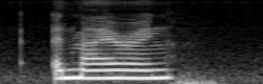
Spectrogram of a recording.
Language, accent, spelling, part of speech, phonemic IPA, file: English, US, admiring, adjective / verb / noun, /ædˈmaɪ.ɚ.ɪŋ/, En-us-admiring.ogg
- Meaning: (adjective) Feeling or showing admiration; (verb) present participle and gerund of admire; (noun) admiration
